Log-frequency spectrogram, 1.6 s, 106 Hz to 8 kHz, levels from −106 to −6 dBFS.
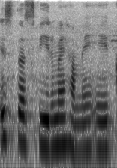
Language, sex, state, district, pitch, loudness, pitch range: Hindi, female, Chhattisgarh, Sarguja, 185 Hz, -16 LUFS, 175-200 Hz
